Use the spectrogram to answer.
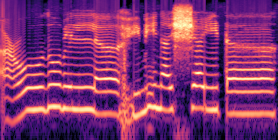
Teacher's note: تا کو ہم باریک پڑھتے ہیں. عموماً جب ہم تعوذ کو پڑھتے ہیں تو اس کو پڑھنے میں طو کی جگہ تا کی آواز لے آتے ہیں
